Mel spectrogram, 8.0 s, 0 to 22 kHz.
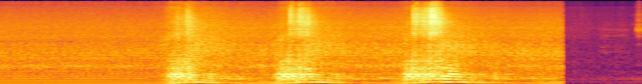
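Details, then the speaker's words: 1990 JDM Honda CRX Si EF7 with the dual-cam D16, newly running after fresh oil, spark plugs, a cleaned fuel tank and a new filter: three quick throttle blips that rise and fall cleanly, with no misfire, rattle or hesitation; healthy. "i mean it still sounds great when you start it it's had fresh oil fresh spark plugs"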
